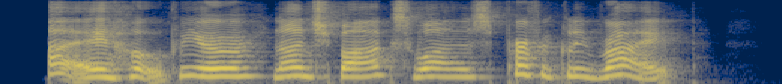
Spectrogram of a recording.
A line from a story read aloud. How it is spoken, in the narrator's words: observed the yellow hen in an anxious tone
